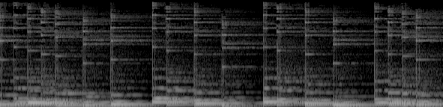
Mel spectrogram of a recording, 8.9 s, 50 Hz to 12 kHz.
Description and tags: Mystery Bells Synth 02 (108Bpm Gmin)
bell, bells, mystery, synth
